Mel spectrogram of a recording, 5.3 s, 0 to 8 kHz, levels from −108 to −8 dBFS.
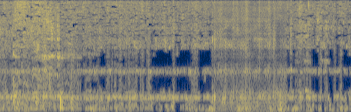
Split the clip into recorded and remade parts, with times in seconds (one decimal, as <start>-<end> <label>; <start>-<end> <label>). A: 0.0-3.2 recorded; 3.2-4.3 remade; 4.3-5.3 recorded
